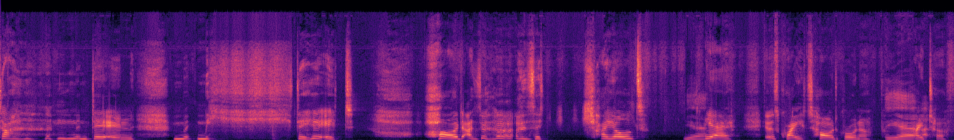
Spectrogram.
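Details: Stammering in an adult male singer, who has had a stammer since his school years.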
